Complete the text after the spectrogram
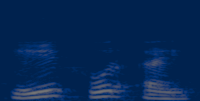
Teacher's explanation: कंठ तालव्य यानी कि जो कंठ से भी और तालव्य दोनों से मिलकर बनते हैं वो हमारे होते हैं ए और ऐ।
